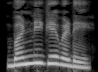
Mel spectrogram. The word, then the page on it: ಬಣ್ಣಿಗೆವಡೆ: Kannada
